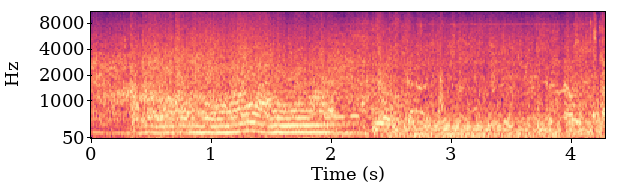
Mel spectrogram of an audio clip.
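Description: Toyota Celica rally car's engine at speed on a tarmac stage. The note holds steady, rises briefly about a second in, then drops to a lower pitch just after two seconds, as the car passes or shifts gear.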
